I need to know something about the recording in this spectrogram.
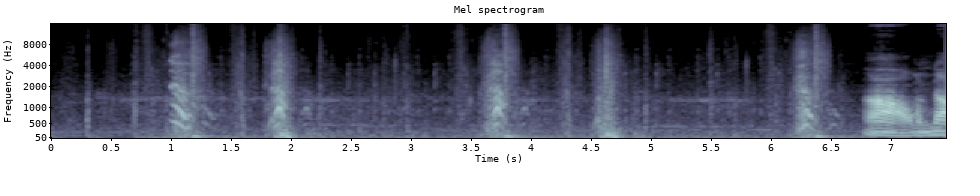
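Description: Heavy blows thud and smack one after another.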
